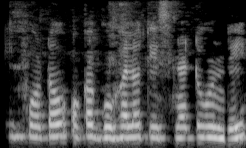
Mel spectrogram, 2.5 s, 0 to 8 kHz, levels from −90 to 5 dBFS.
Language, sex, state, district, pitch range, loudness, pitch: Telugu, female, Telangana, Karimnagar, 215-235 Hz, -21 LUFS, 225 Hz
